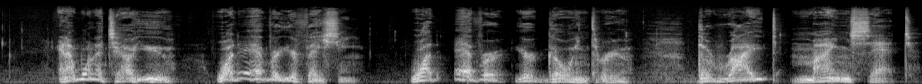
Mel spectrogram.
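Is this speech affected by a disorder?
Yes: throat cancer, partial laryngectomy; half of larynx removed, 10 surgeries, tracheostomy tube in neck, sick 3 years, treatments, medications; throat cancer survivor, recovered after 3 years of illness; altered speech from cancer and partial larynx removal.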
